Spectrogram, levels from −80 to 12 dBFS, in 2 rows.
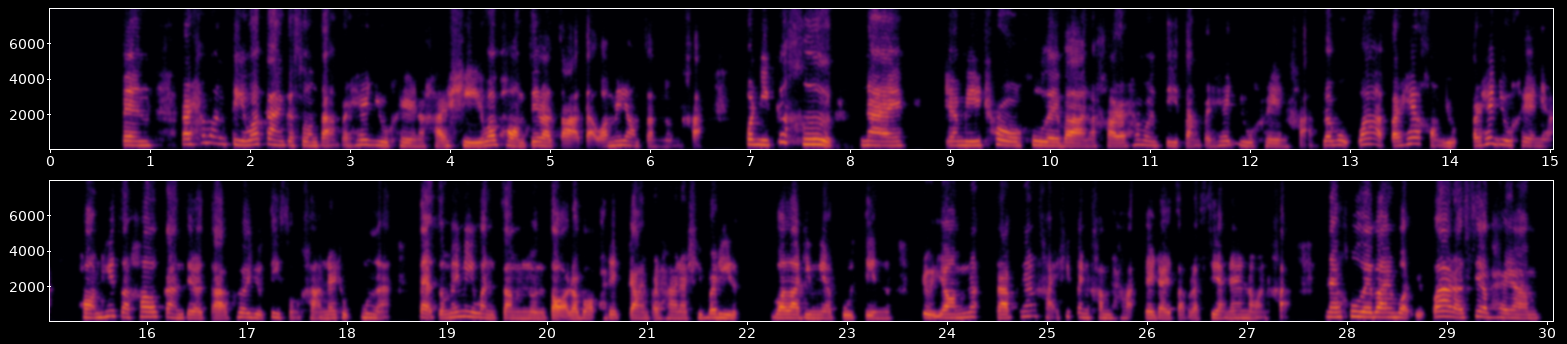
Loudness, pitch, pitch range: -23 LUFS, 230 Hz, 200-265 Hz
